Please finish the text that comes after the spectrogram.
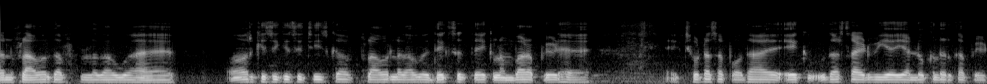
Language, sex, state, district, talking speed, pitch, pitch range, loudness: Hindi, male, Bihar, West Champaran, 230 wpm, 110 Hz, 110-115 Hz, -17 LUFS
